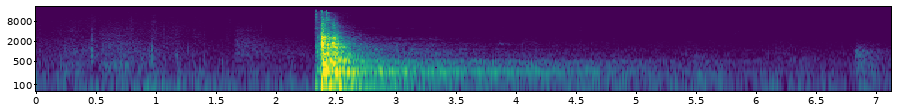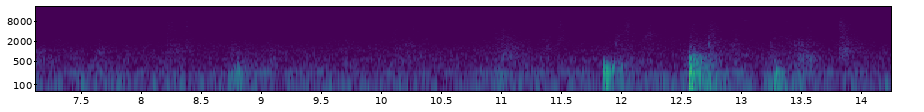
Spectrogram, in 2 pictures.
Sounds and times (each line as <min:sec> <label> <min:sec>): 0:02.4 clang 0:04.9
